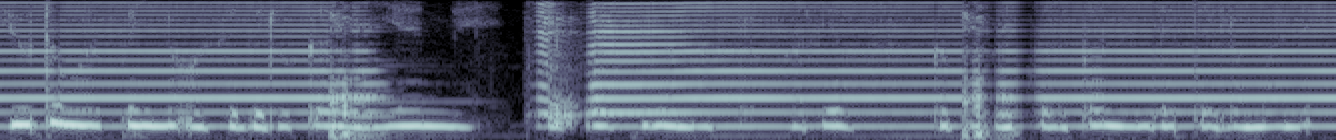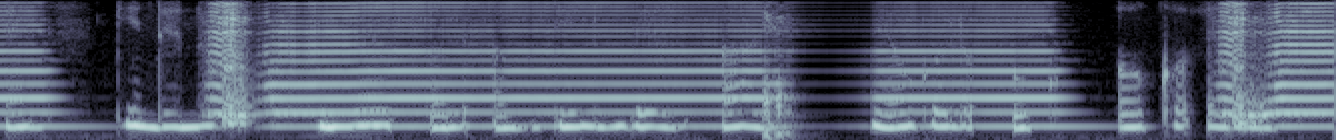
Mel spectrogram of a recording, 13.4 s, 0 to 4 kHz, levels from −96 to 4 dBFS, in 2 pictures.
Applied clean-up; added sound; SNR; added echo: neural mask model RNNoise.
